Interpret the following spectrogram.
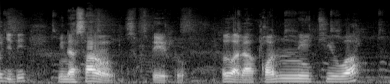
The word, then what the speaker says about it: konnichiwa: nyesal Steve lu ada Konichiwa Konichiwa ini ada dua jadi biar agak ditahan ya kayak kalau dalam bahasa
